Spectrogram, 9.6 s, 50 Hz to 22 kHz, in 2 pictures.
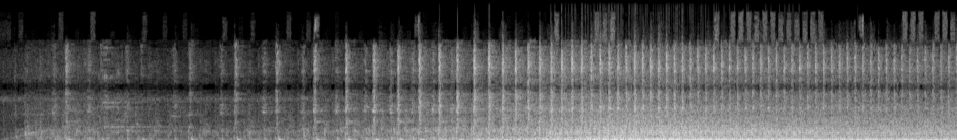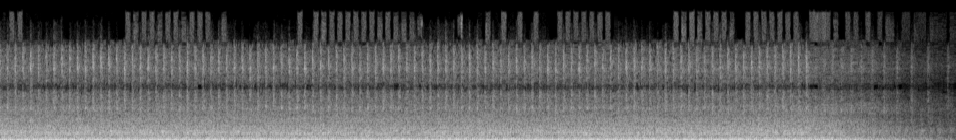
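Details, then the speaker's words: Brand-new Briggs & Stratton E500 primer-bulb engine, unused for a week, primed three times, catches after a few pull-start tugs and settles into a smooth, even run with no misses or knocks; starts normally. "Of course, it's brand new. Why wouldn't it start up?"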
